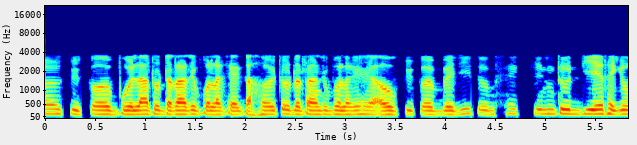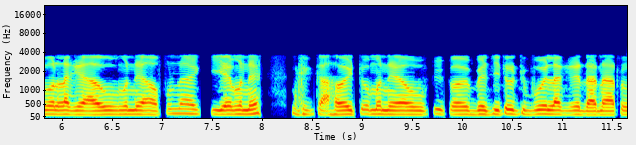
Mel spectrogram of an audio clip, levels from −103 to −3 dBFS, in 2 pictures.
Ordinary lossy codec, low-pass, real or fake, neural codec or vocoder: none; 3.6 kHz; real; none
